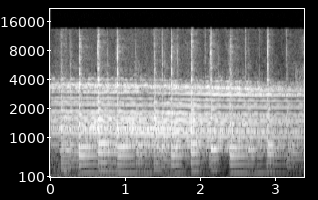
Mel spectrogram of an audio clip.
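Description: A steady chord of airy whistling tones drones overhead as a flock of pigeons wearing whistles flies past, pulsing slightly in a quick rhythm. No one speaks.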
